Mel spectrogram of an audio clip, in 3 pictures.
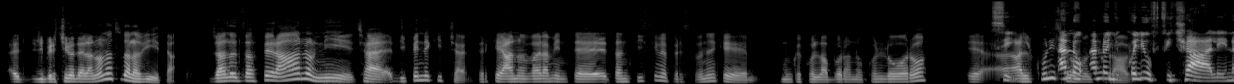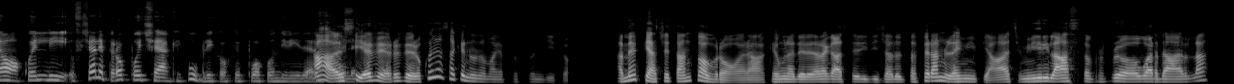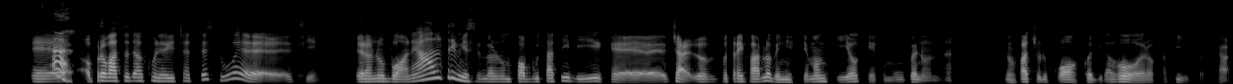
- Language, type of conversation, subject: Italian, podcast, Che ruolo hanno le ricette di famiglia tramandate nella tua vita?
- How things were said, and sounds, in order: "cioè" said as "ceh"; "veramente" said as "varamente"; "proprio" said as "propro"; "cioè" said as "ceh"; "cioè" said as "ceh"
